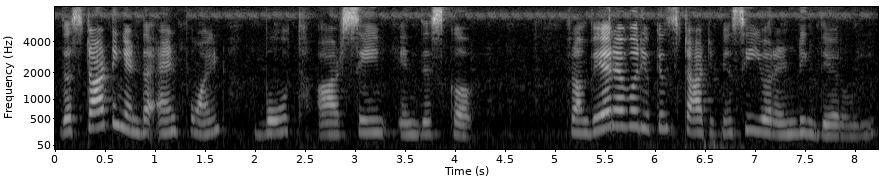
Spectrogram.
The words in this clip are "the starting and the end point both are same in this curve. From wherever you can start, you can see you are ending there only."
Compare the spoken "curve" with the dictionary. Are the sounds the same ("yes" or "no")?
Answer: no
